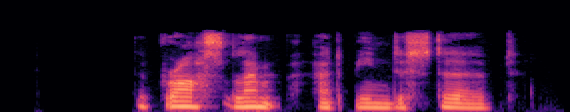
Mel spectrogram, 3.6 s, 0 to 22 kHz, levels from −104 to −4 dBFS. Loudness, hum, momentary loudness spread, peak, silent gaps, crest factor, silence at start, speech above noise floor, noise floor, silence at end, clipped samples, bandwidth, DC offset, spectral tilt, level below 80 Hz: -28 LUFS; none; 15 LU; -10 dBFS; none; 20 dB; 0.85 s; over 62 dB; under -90 dBFS; 0.5 s; under 0.1%; 7.8 kHz; under 0.1%; -4.5 dB/octave; -64 dBFS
